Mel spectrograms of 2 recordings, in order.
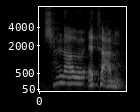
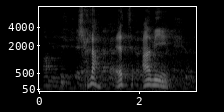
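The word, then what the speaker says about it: שַׁלַּח אֶת־עַמִּי: 이 목사님 발음으로 한번 좀 해주실래요? 샬라흐 에트 아미. 목사님 한번 크게 한번 해주셔요. 목사님. 샬라흐 에트 아미.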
